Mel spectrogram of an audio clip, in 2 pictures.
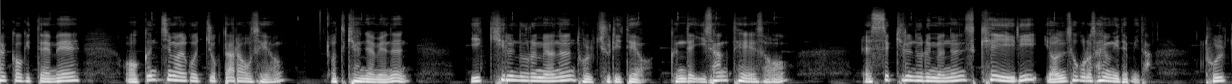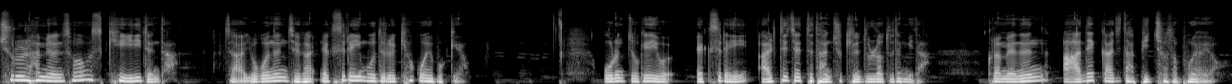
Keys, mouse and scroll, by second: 4.7 e, 13.9-24.6 drag, 14.4 ctrl+z, 21.7-24.6 middle drag, 21.7-24.6 right drag, 22.3-23.0 scroll up 2, 23.0-24.6 scroll down 1.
